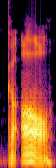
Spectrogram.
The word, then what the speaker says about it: Gaal: a very fitting name ka'al which rhymes with all in Hebrew ironically gaal's name means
